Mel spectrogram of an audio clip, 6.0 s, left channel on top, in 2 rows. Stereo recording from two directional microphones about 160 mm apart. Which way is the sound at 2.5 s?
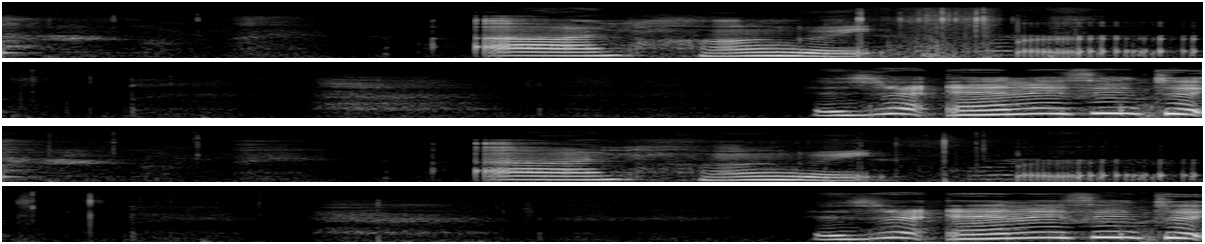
15° left (ahead or behind).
